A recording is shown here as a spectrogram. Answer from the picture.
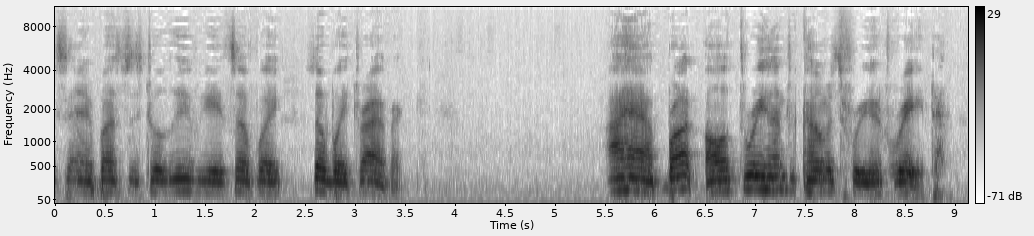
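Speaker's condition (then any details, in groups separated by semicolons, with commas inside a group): Ataxia; neuromuscular disease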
